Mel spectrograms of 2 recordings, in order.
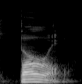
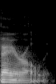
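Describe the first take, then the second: First: The name sounds like the word burl. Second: The name sounds like the word barrel. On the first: The speaker calls it right. "it's burl" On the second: The speaker calls it wrong. "It's not barrel"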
